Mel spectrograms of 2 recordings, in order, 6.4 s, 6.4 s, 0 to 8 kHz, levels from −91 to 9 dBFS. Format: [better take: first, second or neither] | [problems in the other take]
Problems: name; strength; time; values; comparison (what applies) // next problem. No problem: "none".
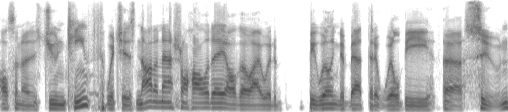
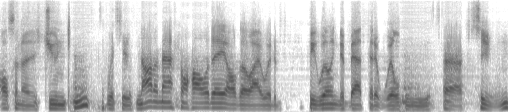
first | noise reduction (neural separator model SepFormer DNS4)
